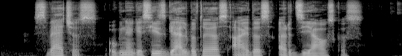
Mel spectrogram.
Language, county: Lithuanian, Šiauliai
